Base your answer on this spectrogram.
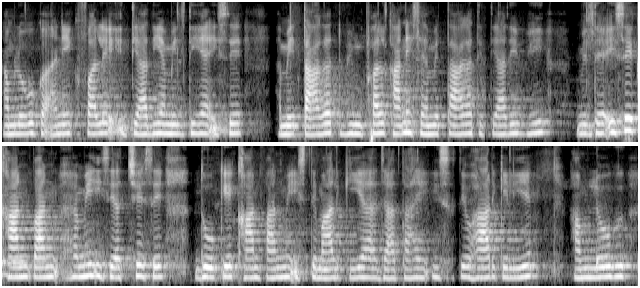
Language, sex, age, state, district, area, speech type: Hindi, female, 18-30, Bihar, Samastipur, rural, spontaneous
